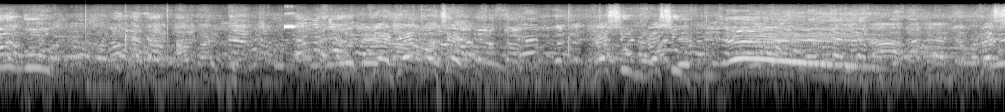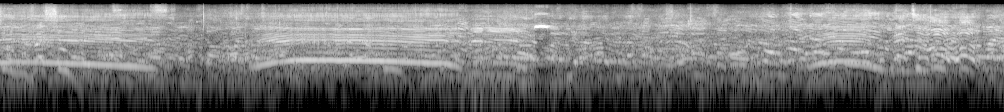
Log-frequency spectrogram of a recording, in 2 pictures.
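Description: A large outdoor crowd shouts, cheers and chatters loudly.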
